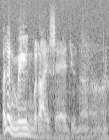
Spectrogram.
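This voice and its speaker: Husky, blustering old English gentleman. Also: very deep voice, wildly swooping pitch, unhurried, lo-fi sound, heavily acted. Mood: sheepish, apologetic. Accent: upper-class British. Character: blustering, fond, jealous old English aristocrat. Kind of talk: radio drama acting.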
